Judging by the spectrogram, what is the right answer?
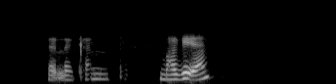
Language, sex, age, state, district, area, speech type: Santali, female, 18-30, West Bengal, Bankura, rural, conversation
